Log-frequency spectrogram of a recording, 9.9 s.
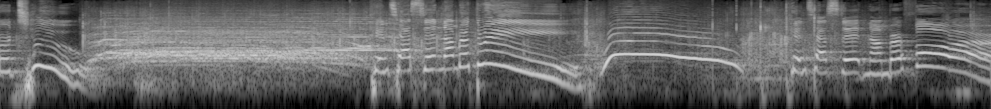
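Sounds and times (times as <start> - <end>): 
speech: 0.2 - 1.1, 8.6 - 9.9
audience cheering: 0.8 - 8.2, 9.6 - 9.9.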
